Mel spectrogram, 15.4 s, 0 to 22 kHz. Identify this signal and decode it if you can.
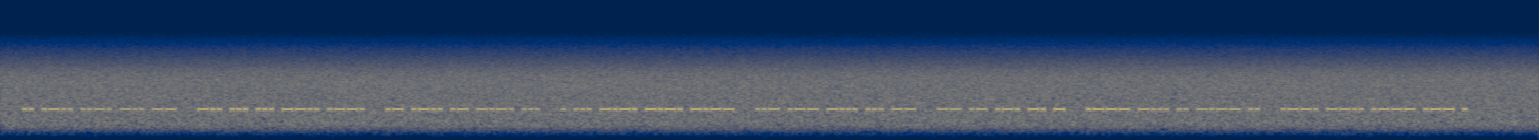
Morse code, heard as a keyed tone, machine-sent, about 37 wpm, 810 Hz, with radio static. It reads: ILFDM DSSZP ALACS ESCCY UWBSM MARNT JBIYI PZJWE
